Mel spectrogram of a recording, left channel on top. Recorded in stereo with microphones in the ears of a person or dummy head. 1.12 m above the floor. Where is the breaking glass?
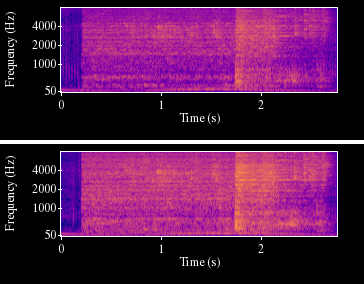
35° right (ahead or behind), 0.9 m.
